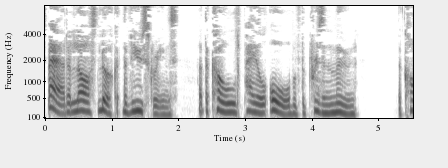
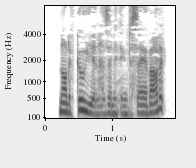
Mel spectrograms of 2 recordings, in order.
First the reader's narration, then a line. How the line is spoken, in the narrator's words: Holston grumbled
